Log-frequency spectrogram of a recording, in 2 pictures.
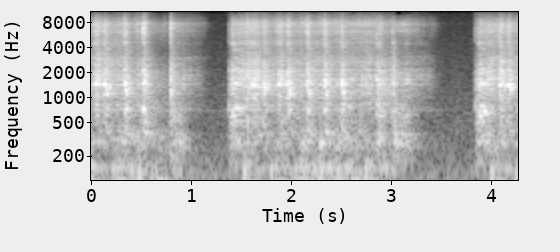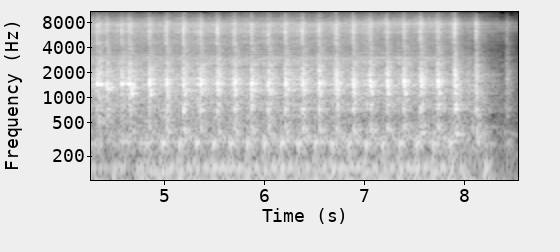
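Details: Honda 300 that suddenly won't start (sometimes starts eventually): starter churns in steady rapid pulses for several seconds, pauses, cranks again, but the engine never catches; cranks but won't start.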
